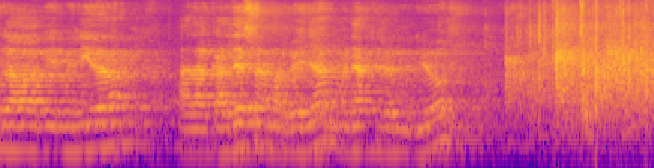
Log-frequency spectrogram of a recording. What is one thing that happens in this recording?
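A middle-aged man speaks calmly and clearly, as if addressing an audience.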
